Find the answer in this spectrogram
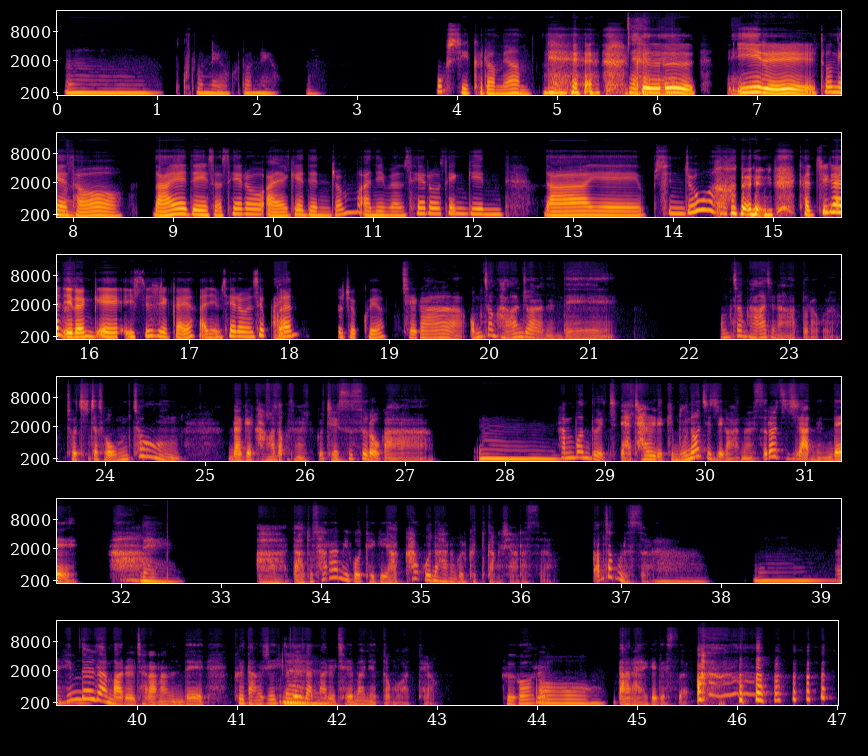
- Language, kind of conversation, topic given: Korean, podcast, 큰 위기를 어떻게 극복하셨나요?
- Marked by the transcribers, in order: other background noise; laugh; laughing while speaking: "네"; laugh; tapping; gasp; laugh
